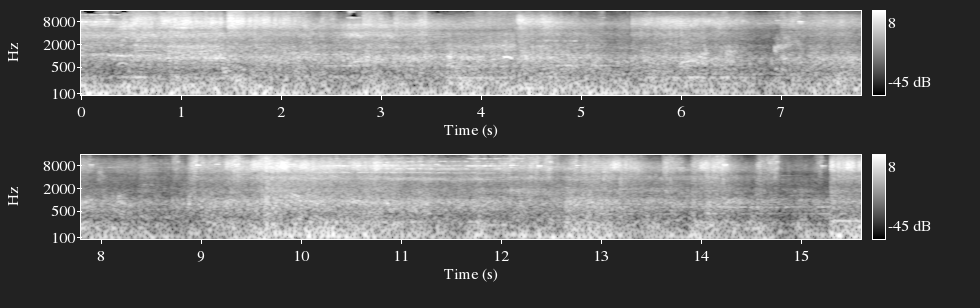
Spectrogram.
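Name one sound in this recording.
Magic spells crackle and boom in a fierce fight.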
